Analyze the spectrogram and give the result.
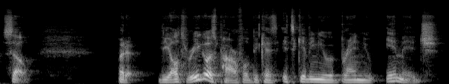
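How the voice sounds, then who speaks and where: A man's voice: fairly low pitch, lively intonation, brisk, a little mellow, husky. A man who coaches athletes on mindset, explaining his ideas emphatically as a guest in a podcast interview.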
